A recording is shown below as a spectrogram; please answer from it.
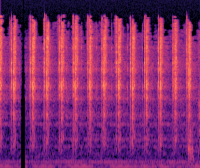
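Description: About ten wind-up pendulum metronomes ticking on a shared swinging platform, a fast, even train of sharp clicks about five a second. The metronomes are mostly in step, pulling each other into sync, close to resonance.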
